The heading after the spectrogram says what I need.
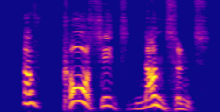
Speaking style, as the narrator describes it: I thundered

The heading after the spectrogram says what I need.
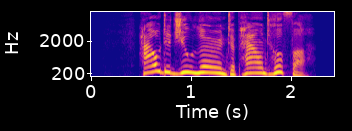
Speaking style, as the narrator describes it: said loudly

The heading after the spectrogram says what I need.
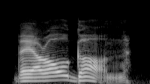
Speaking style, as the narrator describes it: Lan announced grimly

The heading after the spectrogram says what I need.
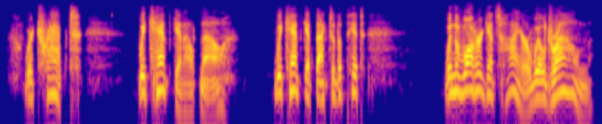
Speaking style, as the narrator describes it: Brandella … said in despair

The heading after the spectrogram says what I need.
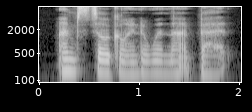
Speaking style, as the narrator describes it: whispers

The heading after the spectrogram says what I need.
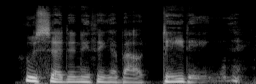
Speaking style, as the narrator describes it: King chuckled

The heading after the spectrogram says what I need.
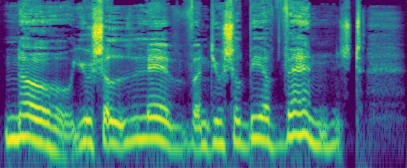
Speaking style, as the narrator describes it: cried Felton

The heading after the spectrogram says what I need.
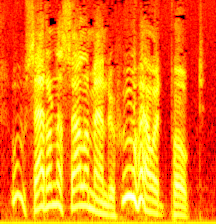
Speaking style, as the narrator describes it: finally she did laugh, and explained it away quickly by saying

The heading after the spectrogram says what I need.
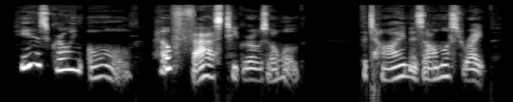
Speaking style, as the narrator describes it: whispered Samud Singh

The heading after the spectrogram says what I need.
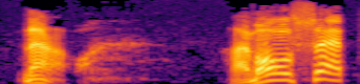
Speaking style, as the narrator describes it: he called out cheerfully to Teeka

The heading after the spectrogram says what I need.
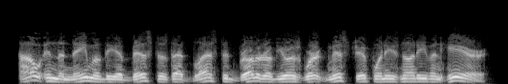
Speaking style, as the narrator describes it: Tanis shouted

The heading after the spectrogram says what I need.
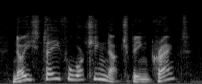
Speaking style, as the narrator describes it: said Tiffany cheerfully as she went past

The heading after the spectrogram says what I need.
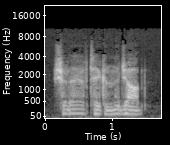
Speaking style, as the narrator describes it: He said in a whisper, as if to himself

